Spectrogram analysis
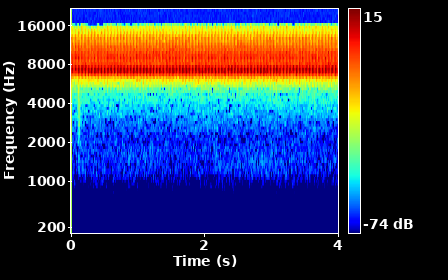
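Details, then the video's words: Grasshoppers producing a continuous bright, sizzling trill made of evenly spaced rapid pulses, steady in loudness throughout, with no music or background noise. "Grass Hopper Sounds"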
